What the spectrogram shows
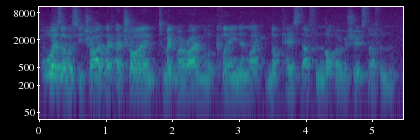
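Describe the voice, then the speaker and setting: A man's voice: medium pitch, little pitch movement, a little fast, gravelly. A young man with a broad New Zealand accent chatting casually as an interviewed rider, rambling, slangy and self-deprecating. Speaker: BMX rider being interviewed. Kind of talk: casual chat. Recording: echoey room, distant mic, faint noise.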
